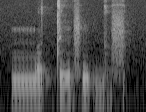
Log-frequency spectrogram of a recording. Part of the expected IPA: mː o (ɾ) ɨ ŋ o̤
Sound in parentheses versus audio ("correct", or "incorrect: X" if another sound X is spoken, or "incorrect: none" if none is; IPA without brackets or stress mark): incorrect: tː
